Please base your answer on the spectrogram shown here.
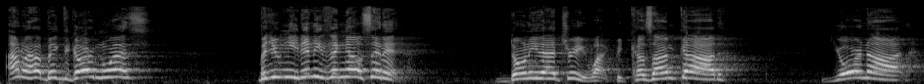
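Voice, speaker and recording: A man's voice: extremely high pitch, measured pace, pauses often. A middle-aged man preaching a sermon on a large church stage, telling stories and joking with the congregation. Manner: storytelling, animated, jokes with the congregation. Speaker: pastor.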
